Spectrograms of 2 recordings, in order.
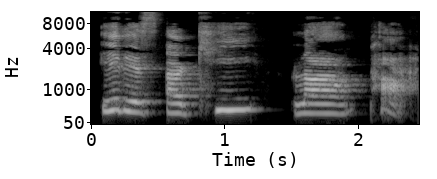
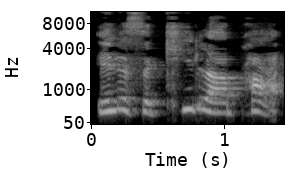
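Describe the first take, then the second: First: Louder, slow, each word stressed; emphatic insistence. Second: Said in the usual way. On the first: Real, not acted. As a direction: insist it is key lime pie. Correcting niece's lemon meringue.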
